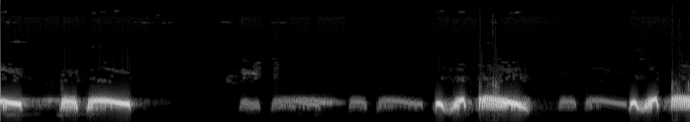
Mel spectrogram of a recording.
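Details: Spotted dove cooing, a recording used as a lure to stimulate and train decoy birds in Vietnam: low, mellow coos, soft short notes, then a loud two-part coo running into a long drawn coo, with another loud coo at the end.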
